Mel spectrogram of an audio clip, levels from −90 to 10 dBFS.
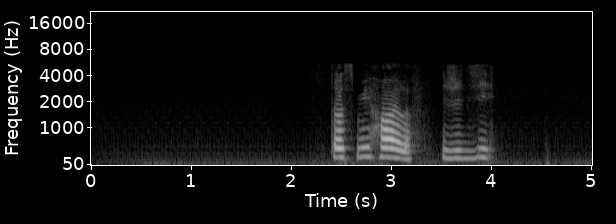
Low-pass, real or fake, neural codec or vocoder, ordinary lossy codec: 5.4 kHz; fake; codec, 16 kHz, 0.4 kbps, LongCat-Audio-Codec; none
